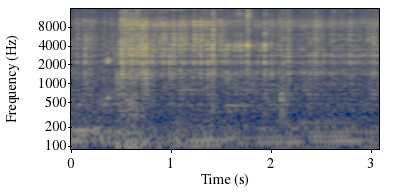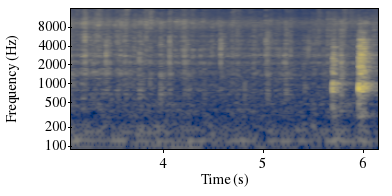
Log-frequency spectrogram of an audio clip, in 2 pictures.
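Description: Canned sardines sizzle and fry in a pan while being stirred, with a continuous hiss, scraping utensil clatter and occasional sharp clinks against the pan, close-up and fairly loud.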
